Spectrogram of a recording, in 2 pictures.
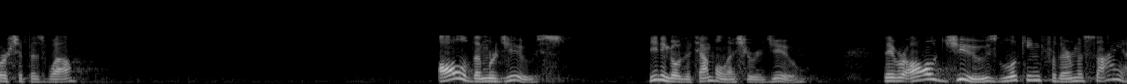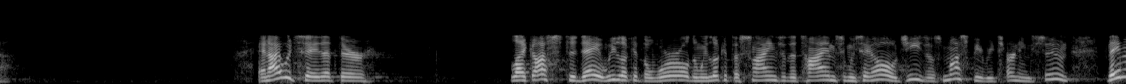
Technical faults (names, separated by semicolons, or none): iLBC codec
